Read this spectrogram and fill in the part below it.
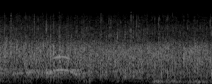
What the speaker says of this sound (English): And again, another round of applause for a very great human being.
